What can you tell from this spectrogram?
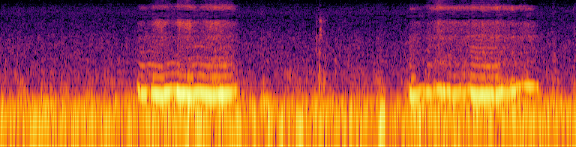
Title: When Your Cat's Snoring is Louder Than Your TV... LOL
